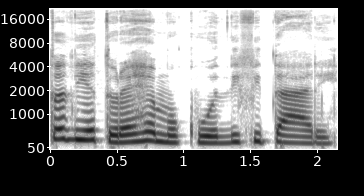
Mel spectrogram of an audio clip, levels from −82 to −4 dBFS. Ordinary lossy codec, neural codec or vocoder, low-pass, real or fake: none; none; none; real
